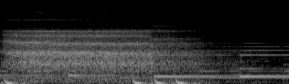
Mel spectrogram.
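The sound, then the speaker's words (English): A deep breath drawn in through a wide-open mouth, a long airy breathy inhale held steadily for about three seconds against soft sustained tones. “open your mouth as wide as you feel comfortable and take a nice big full breath in through the mouth”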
